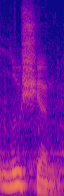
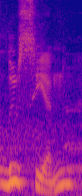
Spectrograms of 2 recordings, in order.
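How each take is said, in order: First: The name does not sound like 'Lucy'. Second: The name sounds like 'Lucy' with an extra ending. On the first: The speaker calls it right. "I pronounce it Lucian" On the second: The speaker calls it wrong. "it just sounds like I'm calling him Lucy"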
